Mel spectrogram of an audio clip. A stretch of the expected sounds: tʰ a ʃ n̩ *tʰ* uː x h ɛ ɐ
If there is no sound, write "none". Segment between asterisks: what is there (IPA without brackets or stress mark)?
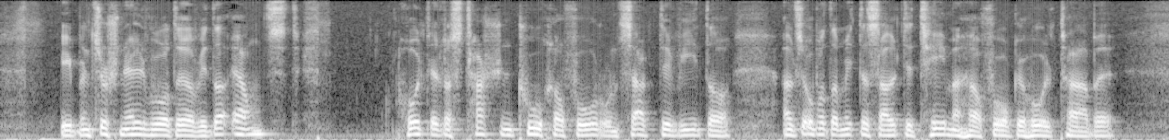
tʰ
